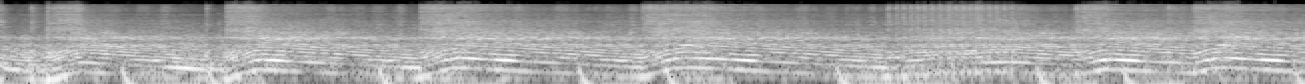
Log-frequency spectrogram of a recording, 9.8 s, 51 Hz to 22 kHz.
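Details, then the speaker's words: 2003 Yamaha F1ZR (F1Z R) two-stroke engine, freshly assembled with RX-S piston spec, first test run: crisp blips rising and falling every one to two seconds, clean throttle response without rattle; normal revving. "Mesinnya sudah terpasang sepenuhnya. Kita hanya perlu menjalankannya untuk uji coba. Bunyinya seperti ini, Bro. Untuk versi R-spec menggunakan piston RX S."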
